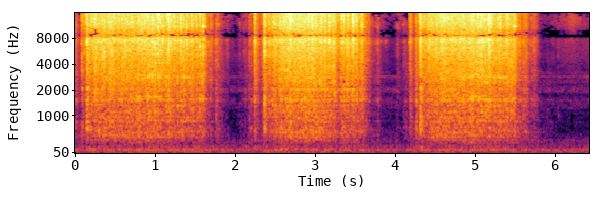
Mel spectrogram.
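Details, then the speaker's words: Knitting machine knitting Fair Isle, two colors, MC and KC, doors closed, slowly, after fixing earlier problems (take-up spring suspected, uncertain): three even swishing carriage passes of about 1.5 s with short pauses, no straining; running freely. "You can hear how the machine is not laboring."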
